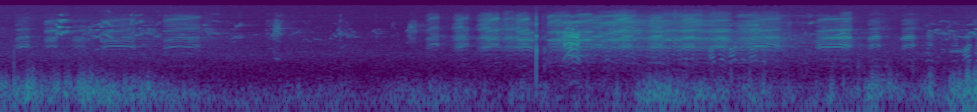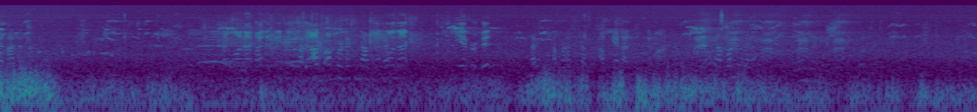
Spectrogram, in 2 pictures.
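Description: Wind gusts across an open field, rumbling on the microphone.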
